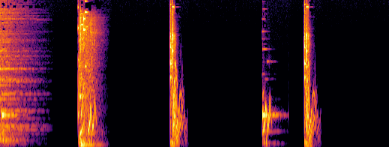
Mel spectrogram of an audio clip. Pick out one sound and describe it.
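Game menu interface sounds chime and whoosh as menus change.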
